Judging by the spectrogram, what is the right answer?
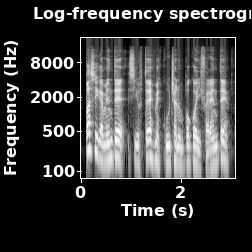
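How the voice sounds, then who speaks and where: A young man from Patagonia with a neutral Rioplatense Argentine accent and a uvular R that sounds French. He hosts a podcast, reading listener comments in a relaxed, hesitant way full of fillers. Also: fairly high pitch, dry recording, studio quality. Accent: neutral Rioplatense Argentine Spanish, uvular French-like R. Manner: relaxed and hesitant, many fillers, speaks slowly for learners. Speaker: podcast host and Spanish teacher.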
